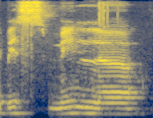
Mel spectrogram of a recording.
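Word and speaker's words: بسم الله: سین کو سیٹی سے ادا کیا جاتا ہے. اس میں کسی قسم کی نرمی نہیں ہوتی ہے. بس نہیں ہوتا ہے بس بس. سین بھی عربی تلفظ کے حساب سے تھوڑا سخت ہے. سیٹی کی جیسی آواز آتی ہے بسم اللہ.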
